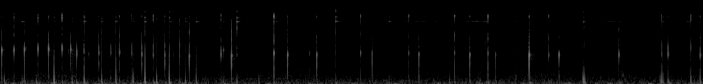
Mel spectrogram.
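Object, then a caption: Small glass perfume bottle with metal cap. Long nails tap and fiddle with the metallic cap and glass body of a small glass perfume bottle filled with amber liquid, held close to the mic. A quiet, rapid, irregular stream of crisp clicks and light ticks, each with a brief bright glassy ping near 1.5 kHz that dies away almost instantly.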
